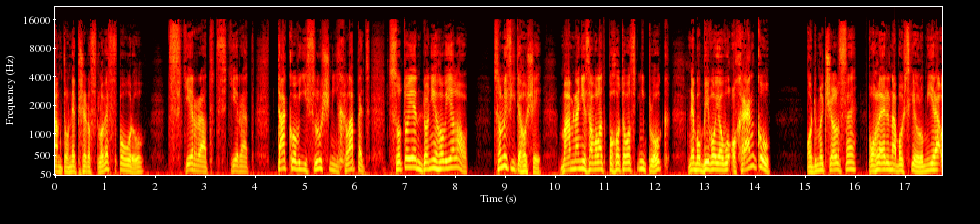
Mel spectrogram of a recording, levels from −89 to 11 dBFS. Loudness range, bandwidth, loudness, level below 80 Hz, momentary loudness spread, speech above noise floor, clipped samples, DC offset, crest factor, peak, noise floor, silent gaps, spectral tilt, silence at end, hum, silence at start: 5 LU; 16.5 kHz; -14 LUFS; -42 dBFS; 11 LU; 49 dB; under 0.1%; under 0.1%; 14 dB; 0 dBFS; -63 dBFS; none; -5 dB/octave; 0 s; none; 0 s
